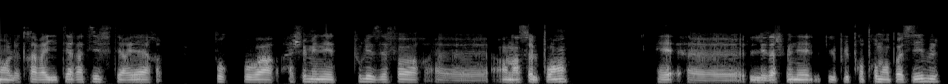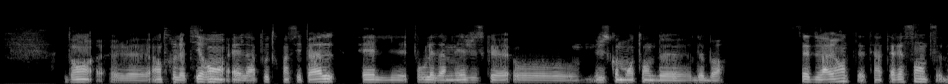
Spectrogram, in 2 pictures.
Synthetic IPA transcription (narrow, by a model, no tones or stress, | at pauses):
ɑ̃lət̪χavajit̪eʁat̪ifd̪ɛʁjɛːʁ | puʁpuvwaʁaʃəminet̪ulezefɔːʁøɑ̰̃nɛ̃sœlpwɛ̃ | eølezaʃəmineləplypχɔpχəmɑ̃pɔsibl | d̪ɑ̃ləɑ̰̃t̪χələt̪ʰiʁɑ̃ʔḛlaput̪χəpχɛ̃sipal | elepuʁlezamneʒyskoʒyskomɔ̃t̪ɑ̃d̪əd̪əbɔːʁ | sɛt̪vaʁjɑ̃t̪ʰɛt̪ɛ̃t̪eʁɛsɑ̃t̪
